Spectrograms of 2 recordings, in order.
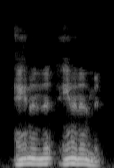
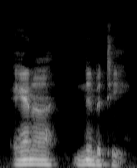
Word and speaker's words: anonymity: I guess it's a fresh take on anonymity. I'm saying it wrong. Anonymity.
